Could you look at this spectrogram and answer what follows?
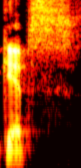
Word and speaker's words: GIF: I know the guy who created GIFs says they're pronounced GIF, but come on, it's GIF.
